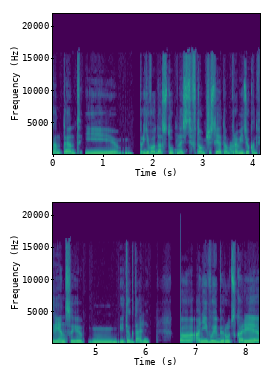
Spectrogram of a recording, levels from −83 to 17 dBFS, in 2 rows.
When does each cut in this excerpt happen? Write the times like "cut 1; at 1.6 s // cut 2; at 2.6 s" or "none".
cut 1; at 6.5 s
